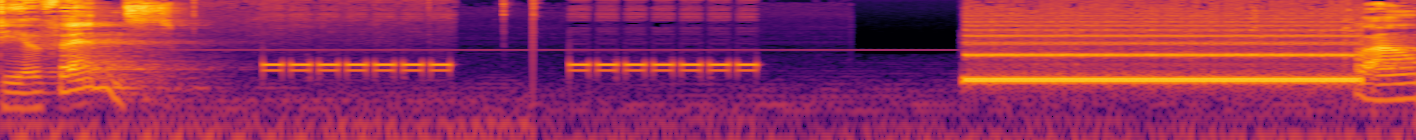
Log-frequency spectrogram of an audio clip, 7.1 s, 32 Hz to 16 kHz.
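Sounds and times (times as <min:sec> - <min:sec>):
rapid evenly pulsed telephone dialing beeps: 0:01.3 - 0:03.8, 0:04.8 - 0:06.8
loud steady telephone dial tone: 0:04.8 - 0:06.8.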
